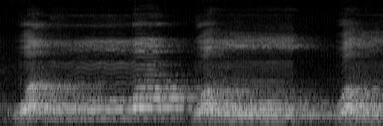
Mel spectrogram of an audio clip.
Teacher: pengucapan lafaz Allah ini tidak ditekan sampai suaranya tertahan. Bukan wallahu, wallahu, ya.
